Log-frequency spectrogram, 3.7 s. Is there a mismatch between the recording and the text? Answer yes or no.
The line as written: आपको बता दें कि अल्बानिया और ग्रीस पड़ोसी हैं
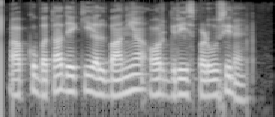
no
